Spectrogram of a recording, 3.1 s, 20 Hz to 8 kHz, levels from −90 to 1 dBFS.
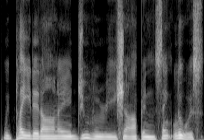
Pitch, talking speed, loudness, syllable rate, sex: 130 Hz, 195 wpm, -16 LUFS, 4.0 syllables/s, male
